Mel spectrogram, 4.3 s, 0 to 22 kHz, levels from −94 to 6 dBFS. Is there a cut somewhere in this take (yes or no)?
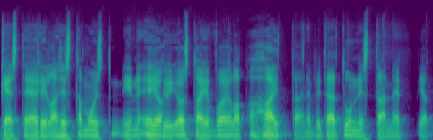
yes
